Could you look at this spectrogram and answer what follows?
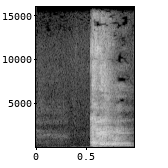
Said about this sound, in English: I've had something in my throat all day. You might hear her cough because of a tickle.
